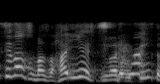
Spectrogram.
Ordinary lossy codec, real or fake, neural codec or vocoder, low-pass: none; fake; codec, 24 kHz, 1.2 kbps, DualCodec; 7.2 kHz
